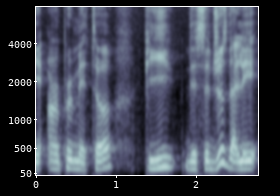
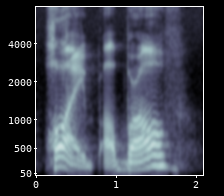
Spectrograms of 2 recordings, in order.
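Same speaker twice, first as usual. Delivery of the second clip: put-on, attempted English accent. Asked to switch from an American to an English accent: attempted English accent. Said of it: "maintenant, anglais".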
